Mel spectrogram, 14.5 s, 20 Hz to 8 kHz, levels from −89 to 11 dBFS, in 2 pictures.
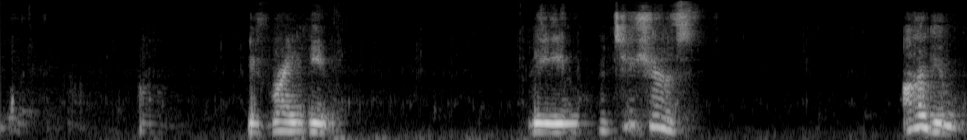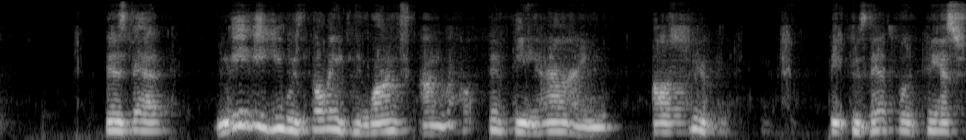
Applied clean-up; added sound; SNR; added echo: neural mask model DeepFilterNet 3.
